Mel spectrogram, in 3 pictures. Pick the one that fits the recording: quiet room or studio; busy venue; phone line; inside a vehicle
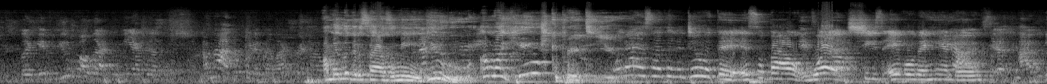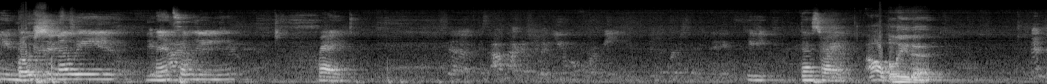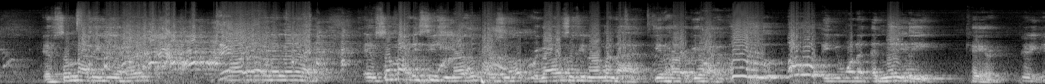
busy venue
